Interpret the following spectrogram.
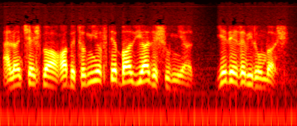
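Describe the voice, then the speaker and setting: A sly, witty aristocrat who drops ironic asides under his breath, as a male narrator plays him. The voice is lowish and dry, coming through a narrow, phone-like band. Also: husky, no room sound. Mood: hurried.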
